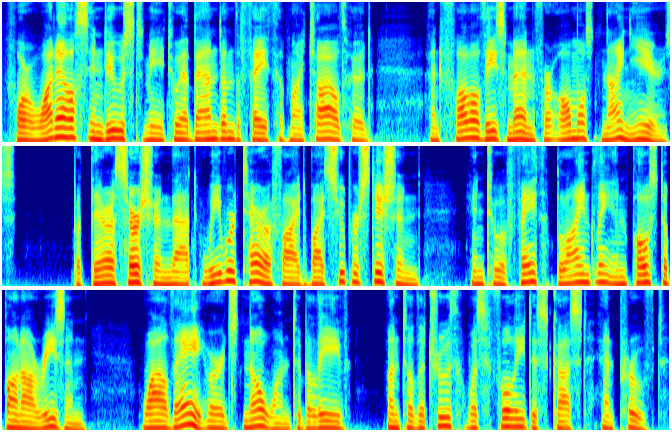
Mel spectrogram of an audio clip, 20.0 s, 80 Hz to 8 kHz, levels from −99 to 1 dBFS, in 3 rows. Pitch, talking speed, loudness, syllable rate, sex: 145 Hz, 155 wpm, -18 LUFS, 4.9 syllables/s, male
